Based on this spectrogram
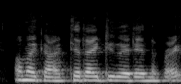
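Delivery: ordinary delivery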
